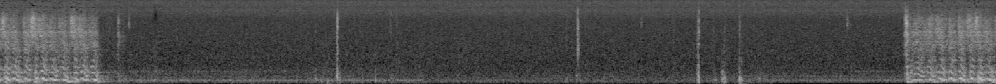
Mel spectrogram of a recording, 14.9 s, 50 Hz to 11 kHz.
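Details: 6.5 turbo diesel at -15°F on a cold start, with batteries run down and probably only one battery connected because of a bad connection: two stretches of cranking at about four turns a second, never catching; cranks but no start.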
